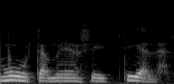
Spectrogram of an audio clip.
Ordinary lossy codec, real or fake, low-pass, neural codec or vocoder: none; real; 14.4 kHz; none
